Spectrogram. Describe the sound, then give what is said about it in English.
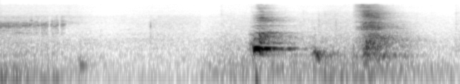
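A single sharp sneeze bursts out, a quick intake followed by an explosive, breathy release, with near silence around it. “Bless you. Bless you.”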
